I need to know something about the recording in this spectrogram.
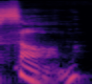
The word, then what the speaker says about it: Psalm: you about P briefly with a word like Psalm why is the P silent we did used to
